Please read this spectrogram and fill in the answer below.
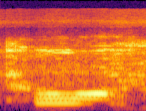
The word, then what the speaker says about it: Pujol: Corey, I believe it's pronounced Pool. Anyway, his last name is P-U-J-O-L.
